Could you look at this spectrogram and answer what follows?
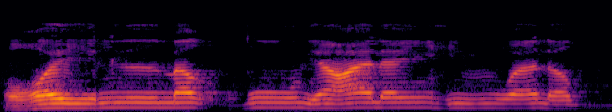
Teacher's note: Sebab di situ dia punya fungsi mad lazim kalimi musaqqal. Panjang pada dha tu dibaca dengan 6 harakat, baru anda masukkan sebutan lin pada lam yang berikutnya.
